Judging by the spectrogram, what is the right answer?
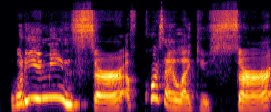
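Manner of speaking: mock disdainful, snide politeness, leaning on "sir". Recapping an episode, the speaker acts out one character answering another; retelling a disdainful 'sir'. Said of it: "he says sir with like the most attitude ever".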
